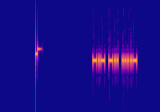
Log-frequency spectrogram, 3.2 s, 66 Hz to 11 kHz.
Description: Morse code, heard as a keyed tone, about 42 wpm, 700 Hz. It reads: KD4
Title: USA Call Sign Prefixes - 45wpm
